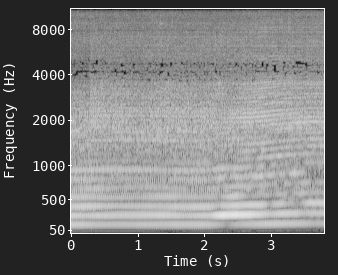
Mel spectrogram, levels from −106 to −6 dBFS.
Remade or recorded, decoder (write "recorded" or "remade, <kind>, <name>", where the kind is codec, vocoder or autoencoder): recorded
